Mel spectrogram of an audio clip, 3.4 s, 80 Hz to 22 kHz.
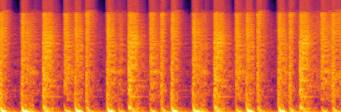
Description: Breakbeat 140 BPM; Loops; vengeance essential club sounds-3; VEC3 Breakbeats

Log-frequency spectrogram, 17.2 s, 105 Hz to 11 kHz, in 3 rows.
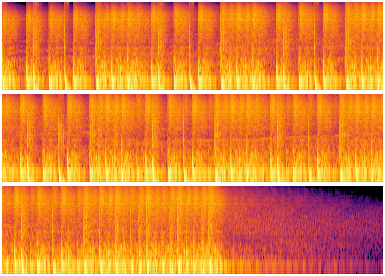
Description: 128BPM NuStyle, House Electro Fills; 8Bars; Vengeance Samples

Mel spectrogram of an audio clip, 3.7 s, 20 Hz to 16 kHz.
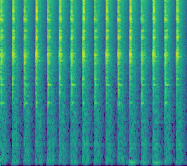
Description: VFX2 Loop 128 BPM

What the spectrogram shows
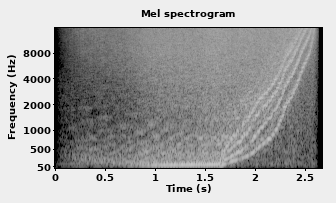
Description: Uplifter

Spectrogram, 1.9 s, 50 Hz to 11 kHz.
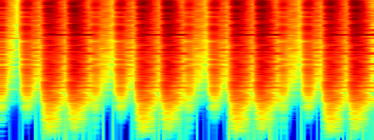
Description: Loop, 128 BPM; Vengeance Samples; Vocal-Hook Kits; Song Kit

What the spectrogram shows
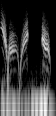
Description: Cuts, Vinyl Record Samples

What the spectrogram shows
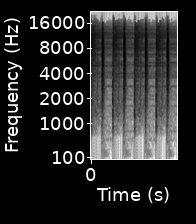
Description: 138BPM Loop; Drums & Perc; F major; Vengeance Samples; Another Day Kit

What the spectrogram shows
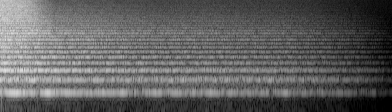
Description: Synths C; Vengeance Samples

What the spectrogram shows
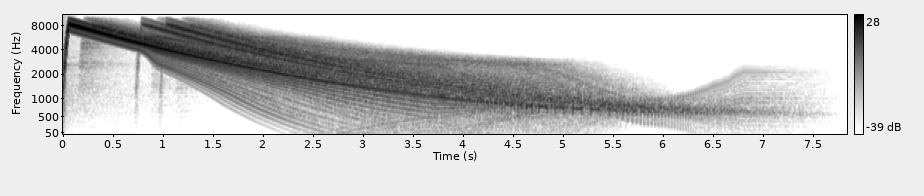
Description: Downsweeps

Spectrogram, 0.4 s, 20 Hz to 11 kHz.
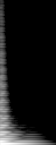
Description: Synth Cuts; Vengeance Samples; VES1 Instruments

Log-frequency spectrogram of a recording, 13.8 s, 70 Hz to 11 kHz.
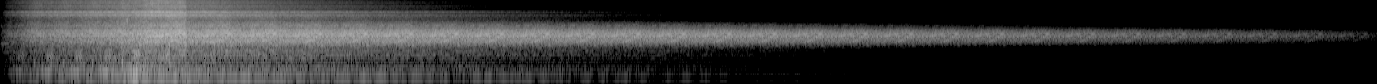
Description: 132BPM Reverse FX, G#major; Sound FX

